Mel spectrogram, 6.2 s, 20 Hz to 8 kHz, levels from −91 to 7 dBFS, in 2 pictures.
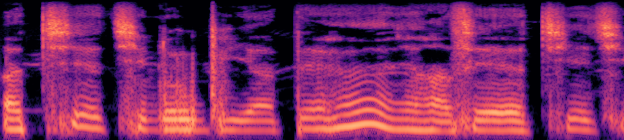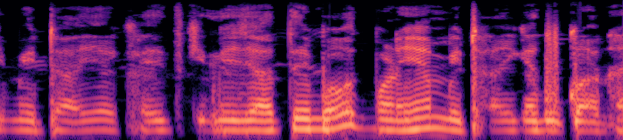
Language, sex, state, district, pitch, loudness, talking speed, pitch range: Hindi, male, Uttar Pradesh, Gorakhpur, 165 Hz, -14 LUFS, 190 wpm, 155-180 Hz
